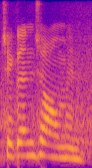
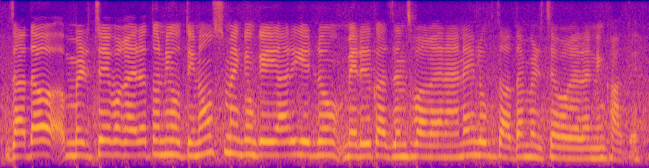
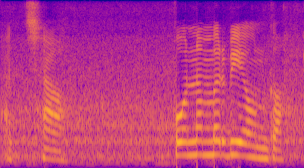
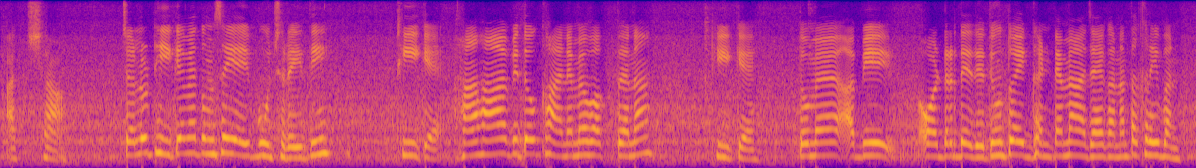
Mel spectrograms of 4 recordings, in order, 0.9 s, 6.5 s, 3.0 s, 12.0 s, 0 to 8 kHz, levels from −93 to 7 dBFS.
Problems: constant background noise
